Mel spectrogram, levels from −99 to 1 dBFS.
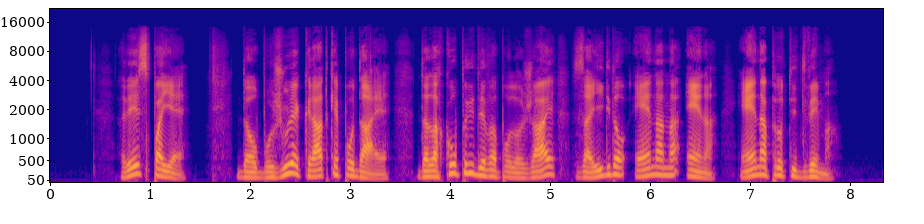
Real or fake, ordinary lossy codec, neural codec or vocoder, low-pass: fake; AAC, 64 kbps; autoencoder, 48 kHz, 128 numbers a frame, DAC-VAE, trained on Japanese speech; 14.4 kHz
